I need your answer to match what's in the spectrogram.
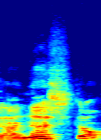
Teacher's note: Un instant, le N du 1, on ne prononce pas, le N du IN, on ne prononce pas, et le N de ANT, on ne prononce pas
